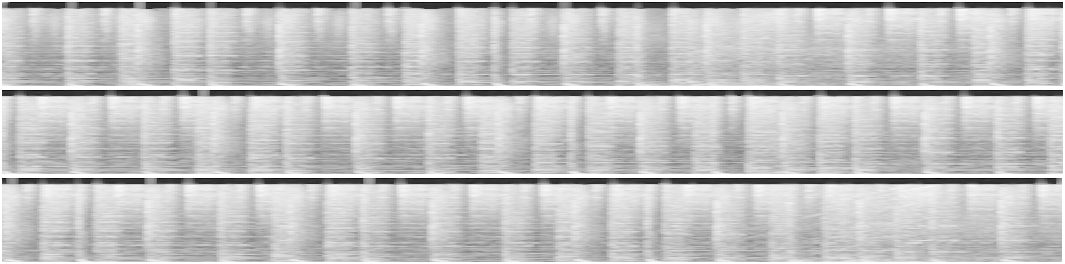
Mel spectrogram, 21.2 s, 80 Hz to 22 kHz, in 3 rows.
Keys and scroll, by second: 13.7 ctrl+space, 19.6 ctrl+shift+e, 19.6 ctrl+z.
